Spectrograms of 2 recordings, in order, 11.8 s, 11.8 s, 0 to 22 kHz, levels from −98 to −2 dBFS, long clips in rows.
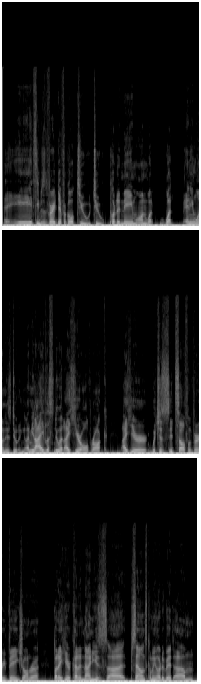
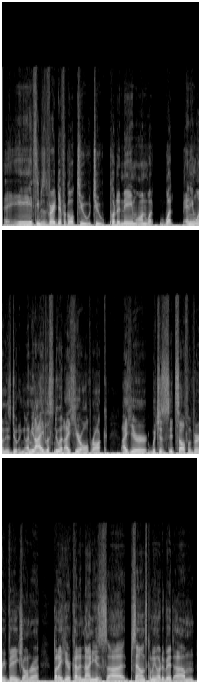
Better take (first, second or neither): second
